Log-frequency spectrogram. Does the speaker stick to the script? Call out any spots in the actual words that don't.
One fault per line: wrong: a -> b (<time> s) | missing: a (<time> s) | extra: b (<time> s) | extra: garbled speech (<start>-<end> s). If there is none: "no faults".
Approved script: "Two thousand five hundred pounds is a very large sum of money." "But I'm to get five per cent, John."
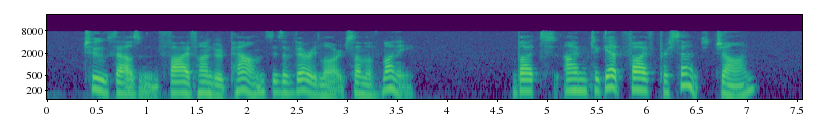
no faults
